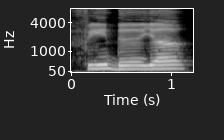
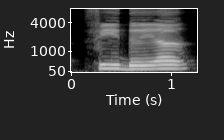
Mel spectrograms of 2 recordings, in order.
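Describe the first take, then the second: The two takes are said the same way.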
